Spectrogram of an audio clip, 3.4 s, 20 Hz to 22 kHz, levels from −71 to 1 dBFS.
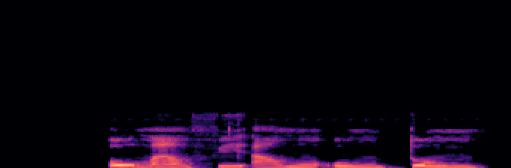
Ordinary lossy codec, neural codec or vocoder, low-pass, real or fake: none; none; 7.2 kHz; real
